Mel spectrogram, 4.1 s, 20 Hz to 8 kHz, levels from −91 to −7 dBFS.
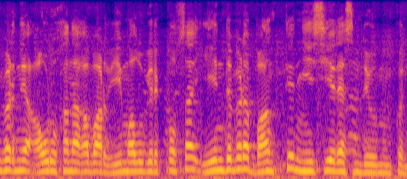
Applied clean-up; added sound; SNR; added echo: none; Snare drum + Accelerating, revving, vroom; 16 dB; none.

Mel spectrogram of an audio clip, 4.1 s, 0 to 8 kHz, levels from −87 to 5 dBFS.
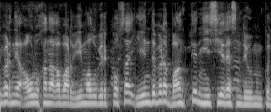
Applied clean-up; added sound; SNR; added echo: none; none; none; none.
